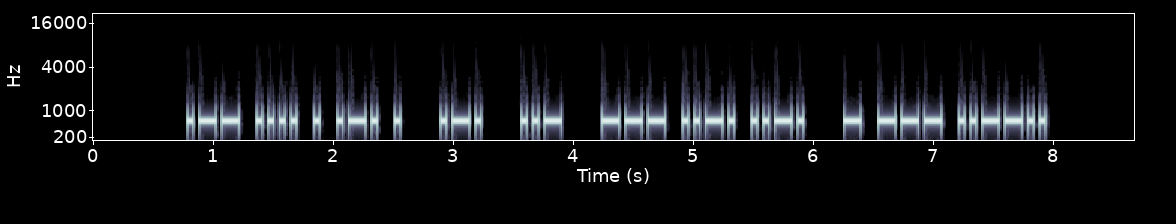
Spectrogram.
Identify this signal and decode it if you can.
Morse code, heard as a keyed tone, about 25 wpm, 700 Hz. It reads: WHERE R U OFF TO?
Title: Sentences from Top 200 Words and Abbreviations 25wpm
